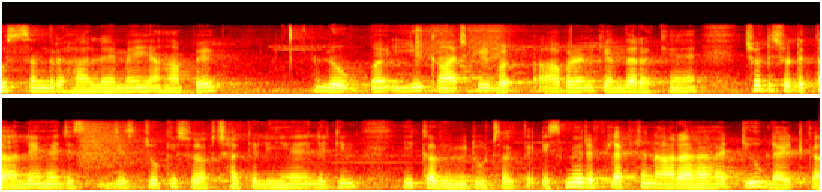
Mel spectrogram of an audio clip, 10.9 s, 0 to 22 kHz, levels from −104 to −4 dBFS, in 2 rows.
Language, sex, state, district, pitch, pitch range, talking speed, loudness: Hindi, male, Uttar Pradesh, Gorakhpur, 145 Hz, 140-150 Hz, 200 wpm, -22 LUFS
